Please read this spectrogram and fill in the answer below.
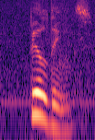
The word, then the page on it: buildings: American English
